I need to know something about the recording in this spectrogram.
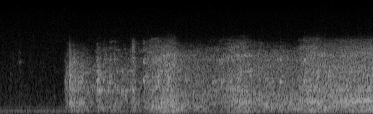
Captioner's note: engine rumbles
